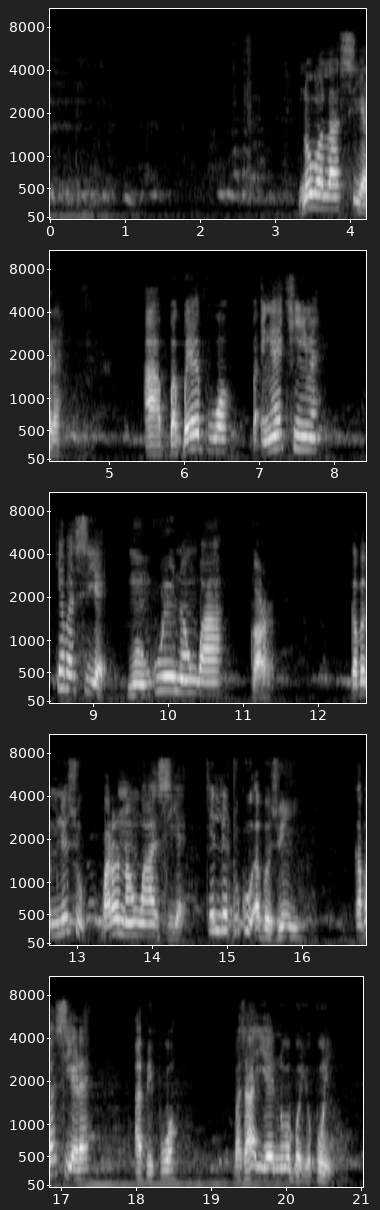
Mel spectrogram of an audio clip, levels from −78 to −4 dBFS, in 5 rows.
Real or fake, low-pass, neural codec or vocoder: real; 7.2 kHz; none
